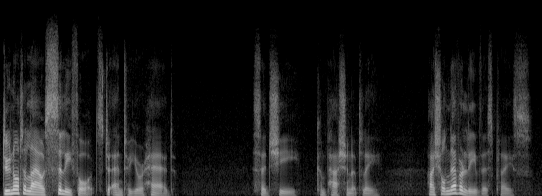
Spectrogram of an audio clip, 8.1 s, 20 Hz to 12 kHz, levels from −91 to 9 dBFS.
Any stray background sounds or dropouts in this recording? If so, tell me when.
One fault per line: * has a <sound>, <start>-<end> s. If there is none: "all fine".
all fine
